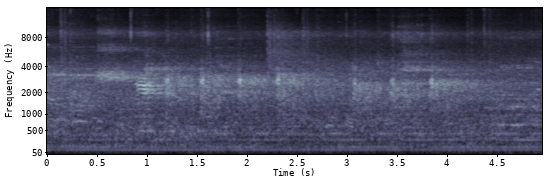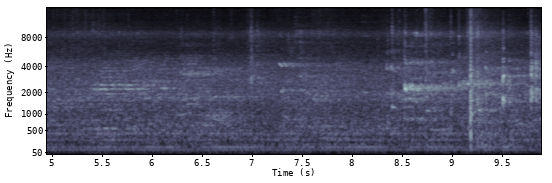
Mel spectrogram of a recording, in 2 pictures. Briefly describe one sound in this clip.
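A racket strikes a shuttlecock with a sharp pop.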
